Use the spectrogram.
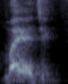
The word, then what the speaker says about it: magic: Magic, the word stress will come before ma, magic, and in this second word magician, the word stress will come just before g.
